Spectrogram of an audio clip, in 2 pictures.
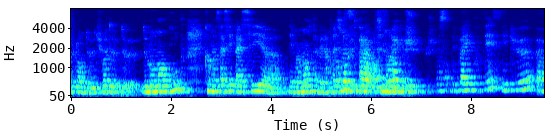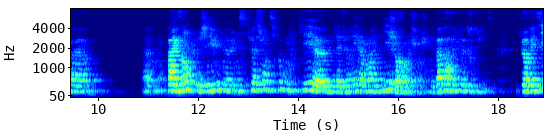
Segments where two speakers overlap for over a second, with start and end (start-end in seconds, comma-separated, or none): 5.3-6.8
